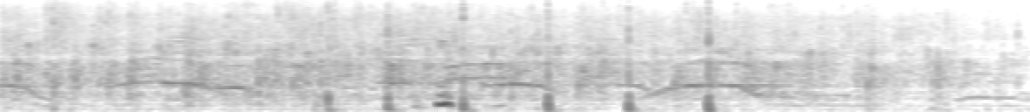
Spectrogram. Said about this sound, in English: go ahead, clap, that's amazing.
